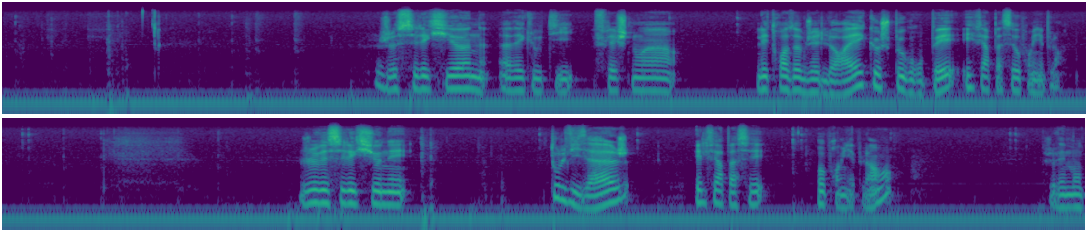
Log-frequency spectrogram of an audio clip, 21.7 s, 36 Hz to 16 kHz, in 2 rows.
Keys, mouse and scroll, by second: 1.2 KP_Subtract, 2.1 middle click, 4.2 F1, 5.3 click, 6.7 click, 9.4 click, 11.1 click, 11.5 right click, 12.7 middle click, 14.4 shift+click, 15.1 KP_Subtract, 16.3-17.8 drag, 18.9 click, 19.4 middle click, 21.0 click.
